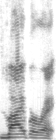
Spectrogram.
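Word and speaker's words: Vivrant: It's Vibrant because you have to sound out the syllables.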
